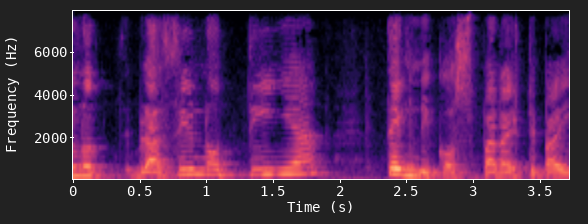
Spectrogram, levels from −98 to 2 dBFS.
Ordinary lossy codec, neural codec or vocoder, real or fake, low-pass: none; none; real; none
